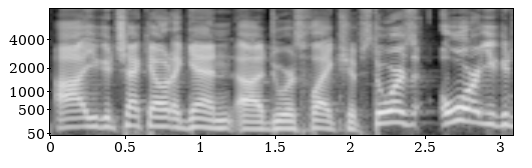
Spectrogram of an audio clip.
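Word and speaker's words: Duer: Not to be confused with Connor. Doer. But it's spelled D-U-E-R, right?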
